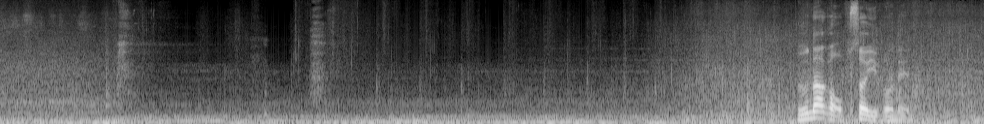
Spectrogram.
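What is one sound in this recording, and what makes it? Footsteps scuff on rocky ground.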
